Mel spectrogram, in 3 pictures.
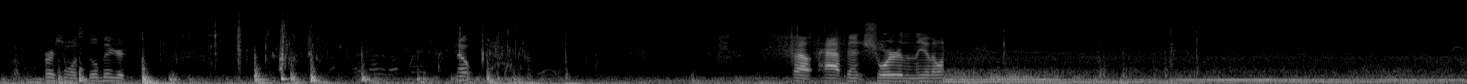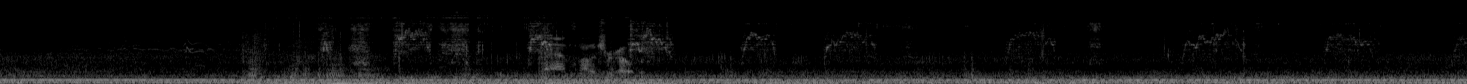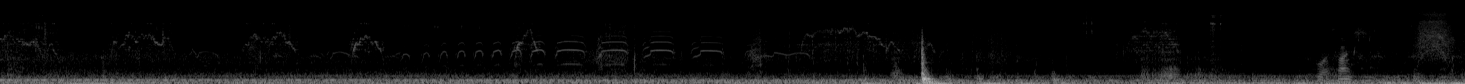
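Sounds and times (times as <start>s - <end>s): boat motor humming: 0.0s - 43.9s
faint bird chirps: 15.7s - 24.0s, 24.7s - 25.7s, 26.4s - 38.6s.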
